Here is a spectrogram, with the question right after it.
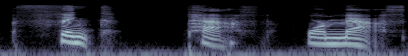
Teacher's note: like think path or math okay and what you're doing is you're putting your tongue between your teeth right and you're blowing air out okay but you're not using your voice you're not vibrating your hcal cords it's just air okay so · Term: voiceless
